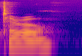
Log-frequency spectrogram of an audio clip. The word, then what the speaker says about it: tarot: But you've heard of tarot? – What? – I'm assuming that's how it's pronounced. T-A-R-O-T.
